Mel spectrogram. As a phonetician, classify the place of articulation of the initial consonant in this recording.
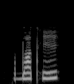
alveolar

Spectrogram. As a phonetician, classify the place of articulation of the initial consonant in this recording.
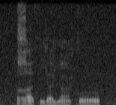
uvular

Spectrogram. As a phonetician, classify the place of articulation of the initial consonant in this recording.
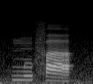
labial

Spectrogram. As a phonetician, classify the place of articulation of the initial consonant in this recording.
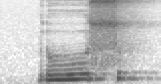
alveolar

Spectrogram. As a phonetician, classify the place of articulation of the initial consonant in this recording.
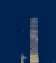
glottal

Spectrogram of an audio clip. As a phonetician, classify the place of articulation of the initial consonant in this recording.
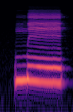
labial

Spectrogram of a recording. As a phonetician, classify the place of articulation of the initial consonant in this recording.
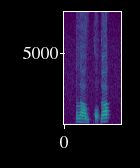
alveolar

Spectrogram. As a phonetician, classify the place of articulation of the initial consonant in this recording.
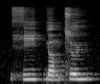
glottal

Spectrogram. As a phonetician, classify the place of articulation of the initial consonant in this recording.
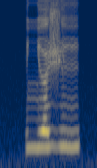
palatal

